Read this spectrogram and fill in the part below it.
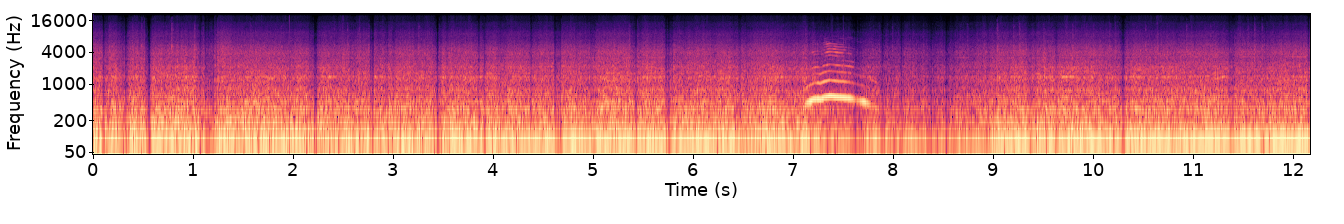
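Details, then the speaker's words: Invacar with CVT belt-pulley drive while driving: steady low drone, rough and uneven underneath; owner unsure whether pulleys are misaligned or one is too rough. "it just sounds horrible I don't know if the pulley are out of alignment if one of the pulley is just too rough but it's not good"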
